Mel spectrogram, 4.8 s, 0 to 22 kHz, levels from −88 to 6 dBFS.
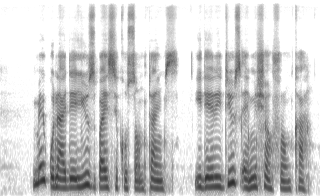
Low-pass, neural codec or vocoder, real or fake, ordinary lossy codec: none; autoencoder, 48 kHz, 128 numbers a frame, DAC-VAE, trained on Japanese speech; fake; none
